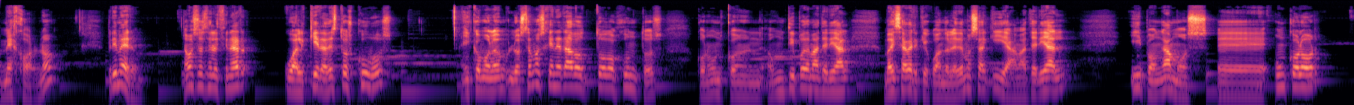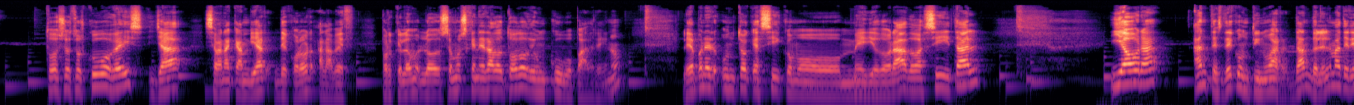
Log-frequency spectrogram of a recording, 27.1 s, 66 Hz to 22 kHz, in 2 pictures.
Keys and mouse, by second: 1.8 click, 10.3 click, 12.6 click.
